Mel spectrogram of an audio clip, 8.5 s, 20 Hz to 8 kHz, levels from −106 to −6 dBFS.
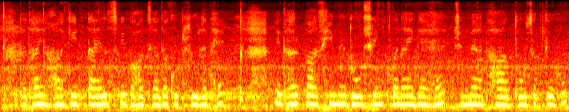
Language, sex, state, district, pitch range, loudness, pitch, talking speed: Hindi, female, Rajasthan, Bikaner, 215-230 Hz, -16 LUFS, 225 Hz, 175 wpm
